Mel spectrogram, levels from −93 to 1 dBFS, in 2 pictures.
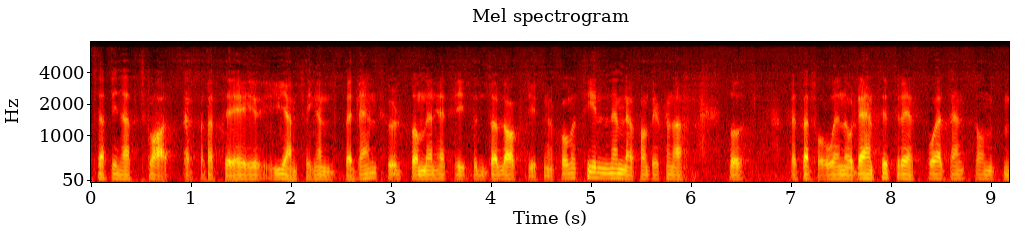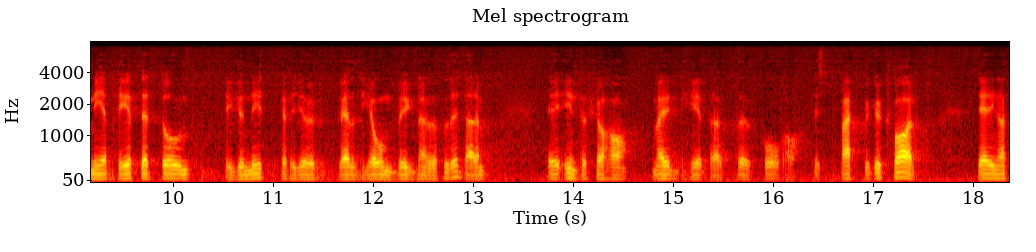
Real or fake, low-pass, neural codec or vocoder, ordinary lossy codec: fake; 7.2 kHz; codec, 16 kHz in and 24 kHz out, 0.6 kbps, FocalCodec, streaming, 2048 codes; none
